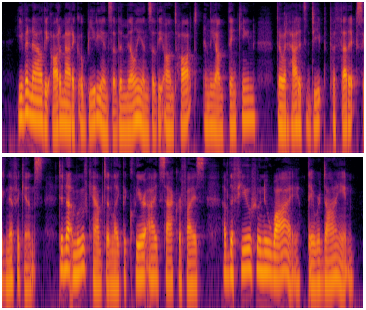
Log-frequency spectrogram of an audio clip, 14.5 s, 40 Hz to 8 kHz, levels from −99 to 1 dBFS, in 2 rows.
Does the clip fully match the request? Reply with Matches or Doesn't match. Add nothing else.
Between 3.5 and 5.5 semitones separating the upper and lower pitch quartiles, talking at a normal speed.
Matches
